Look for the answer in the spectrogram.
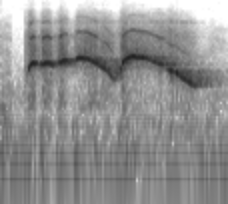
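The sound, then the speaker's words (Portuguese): A person whistles a short, distinctive melodic phrase: a few quick chirping notes, then a rising and falling sweep that glides downward at the end, clear, with no talking. “cada um deles tem o seu assobio. E eu curtia ter o meu assobio”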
